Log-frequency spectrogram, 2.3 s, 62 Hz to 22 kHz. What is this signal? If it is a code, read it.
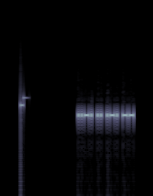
Morse code, heard as a keyed tone, about 52 wpm, 700 Hz. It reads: FIRM
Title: Sentences from Top 1400 Words - New Word Drill - 50wpm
